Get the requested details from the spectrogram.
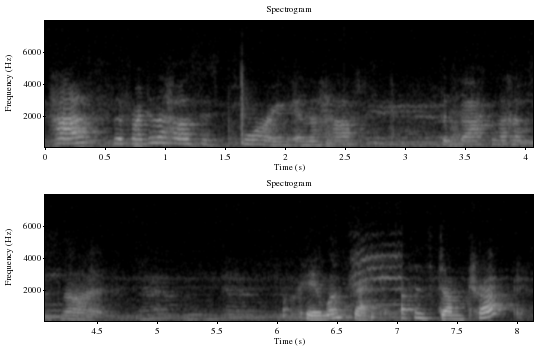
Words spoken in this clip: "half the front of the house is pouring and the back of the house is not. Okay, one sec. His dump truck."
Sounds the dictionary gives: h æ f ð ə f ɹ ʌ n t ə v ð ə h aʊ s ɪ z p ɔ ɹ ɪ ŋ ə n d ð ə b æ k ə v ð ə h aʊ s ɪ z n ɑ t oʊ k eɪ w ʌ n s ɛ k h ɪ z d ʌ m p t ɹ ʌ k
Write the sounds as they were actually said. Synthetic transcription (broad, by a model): h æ f ð ə f ɹ ʌ n t ə v ð ə h aʊ s ɪ z p ɔ ɹ ɪ ŋ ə n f ð ə b æ k ə v ð ə h aʊ s ɪ z n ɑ t oʊ k eɪ w ʌ n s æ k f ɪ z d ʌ m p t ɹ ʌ k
